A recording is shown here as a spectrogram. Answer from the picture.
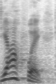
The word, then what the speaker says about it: Yahweh: But because they don't have a J or a V in their language, it can't be pronounced Jehovah by the Hebrews. They couldn't say it literally. His name is Yahweh, and I take umbrage with the fact that in verse 12 it's translated Lord, which is a title.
